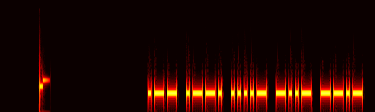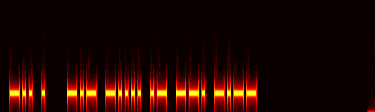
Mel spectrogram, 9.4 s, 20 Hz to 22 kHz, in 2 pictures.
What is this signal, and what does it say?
Morse code, heard as a keyed tone, about 32 wpm, 700 Hz. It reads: WP4XQ DE K6AGY
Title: USA Callsign DE Callsign 30wpm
